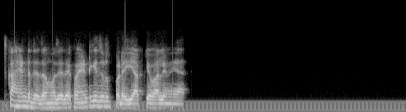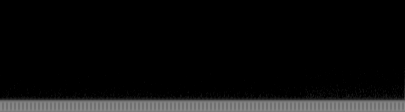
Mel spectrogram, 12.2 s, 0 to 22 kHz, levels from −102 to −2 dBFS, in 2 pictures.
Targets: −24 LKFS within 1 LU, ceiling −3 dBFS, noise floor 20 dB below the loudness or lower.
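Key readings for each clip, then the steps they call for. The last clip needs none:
number of dropouts 4; longest dropout 4.4 ms; mains hum 50 Hz; hum harmonics up to 250 Hz; level of the hum −47 dBFS; integrated loudness −26.0 LKFS; sample peak −10.5 dBFS; target loudness −24.0 LKFS
→ repair the gap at 0:00.22/0:00.79/0:01.88/0:02.59, 4.4 ms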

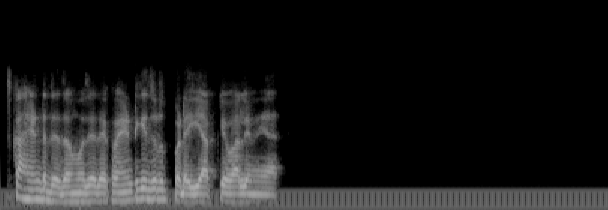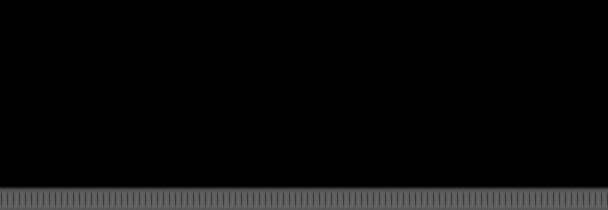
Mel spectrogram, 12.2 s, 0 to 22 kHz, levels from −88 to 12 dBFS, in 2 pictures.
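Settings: number of dropouts 0; mains hum 50 Hz; hum harmonics up to 250 Hz; level of the hum −47 dBFS
→ hum removal 50 Hz, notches 5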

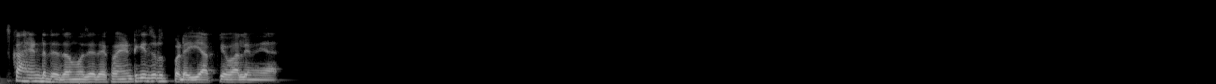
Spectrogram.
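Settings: mains hum none found; integrated loudness −26.0 LKFS; sample peak −11.0 dBFS; target loudness −24.0 LKFS
→ level +2 dB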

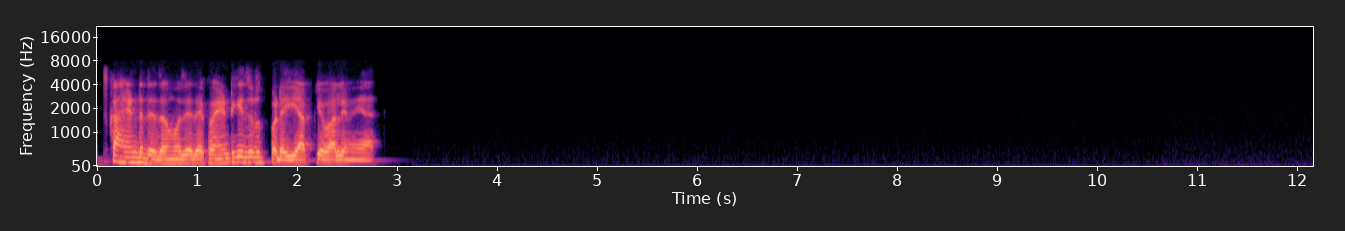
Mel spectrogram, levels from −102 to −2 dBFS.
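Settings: integrated loudness −24.0 LKFS; sample peak −9.0 dBFS; background noise floor −82 dBFS

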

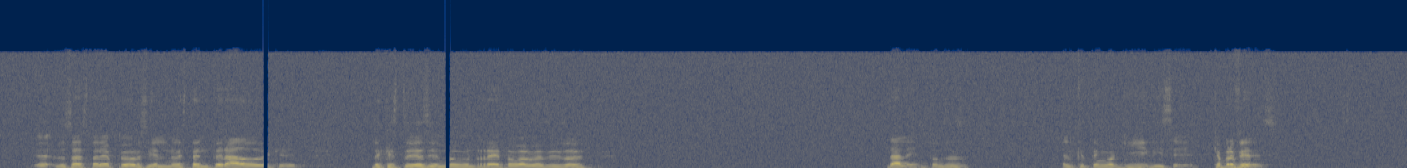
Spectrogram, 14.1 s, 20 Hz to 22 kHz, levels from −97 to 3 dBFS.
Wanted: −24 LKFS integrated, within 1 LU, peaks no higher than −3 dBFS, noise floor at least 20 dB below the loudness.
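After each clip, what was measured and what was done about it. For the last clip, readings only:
number of dropouts 2; longest dropout 54 ms; background noise floor −48 dBFS; target noise floor −52 dBFS; integrated loudness −32.0 LKFS; sample peak −13.5 dBFS; target loudness −24.0 LKFS
→ repair the gap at 0:02.63/0:04.45, 54 ms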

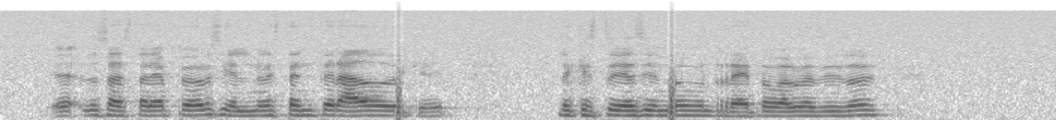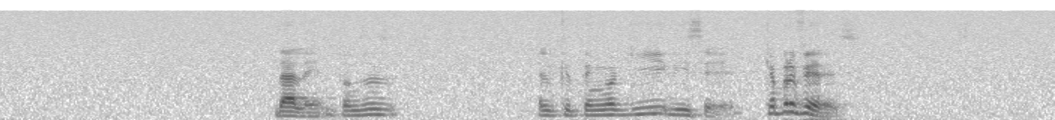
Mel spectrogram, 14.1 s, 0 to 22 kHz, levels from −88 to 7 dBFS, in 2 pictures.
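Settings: number of dropouts 0; background noise floor −48 dBFS; target noise floor −52 dBFS
→ broadband denoise 6 dB, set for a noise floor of −48 dBFS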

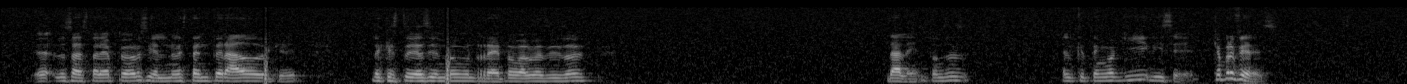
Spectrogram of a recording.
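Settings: background noise floor −52 dBFS; integrated loudness −32.0 LKFS; sample peak −13.5 dBFS; target loudness −24.0 LKFS
→ level +8 dB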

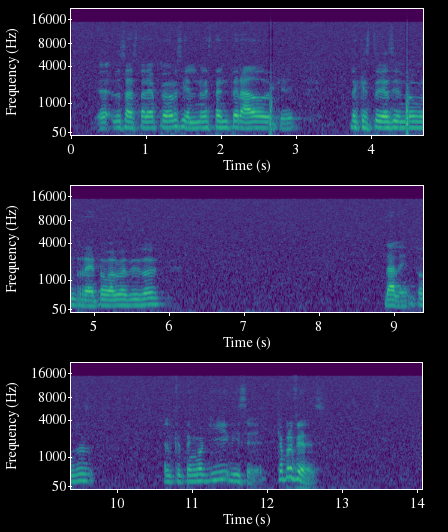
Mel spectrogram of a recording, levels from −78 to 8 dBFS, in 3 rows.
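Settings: integrated loudness −24.0 LKFS; sample peak −5.5 dBFS; background noise floor −44 dBFS

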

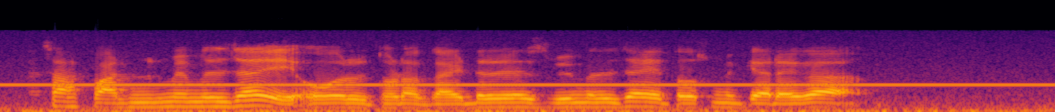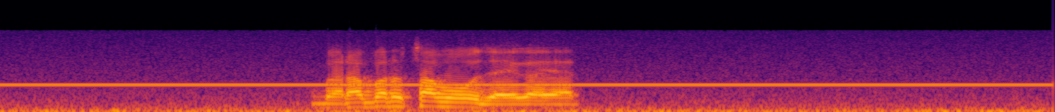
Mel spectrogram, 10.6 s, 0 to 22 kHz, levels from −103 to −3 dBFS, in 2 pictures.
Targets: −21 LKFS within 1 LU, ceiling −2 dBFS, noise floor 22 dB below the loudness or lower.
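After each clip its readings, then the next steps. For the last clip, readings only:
interfering tone 940 Hz; level of the tone −30 dBFS; background noise floor −33 dBFS; target noise floor −48 dBFS; integrated loudness −25.5 LKFS; sample peak −7.5 dBFS; target loudness −21.0 LKFS
→ notch filter 940 Hz, Q 30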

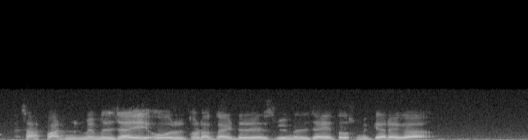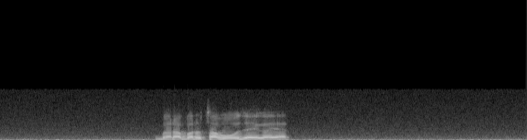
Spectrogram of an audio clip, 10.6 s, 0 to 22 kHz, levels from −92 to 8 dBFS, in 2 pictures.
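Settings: interfering tone none found; background noise floor −44 dBFS; target noise floor −46 dBFS
→ noise reduction from a noise print 6 dB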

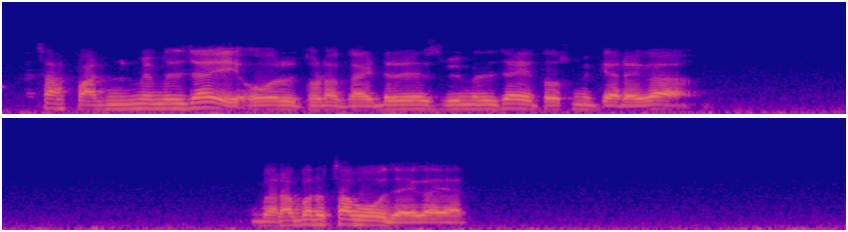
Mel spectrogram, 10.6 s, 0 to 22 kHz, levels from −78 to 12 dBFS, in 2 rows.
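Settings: background noise floor −49 dBFS; integrated loudness −24.0 LKFS; sample peak −8.5 dBFS; target loudness −21.0 LKFS
→ level +3 dB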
